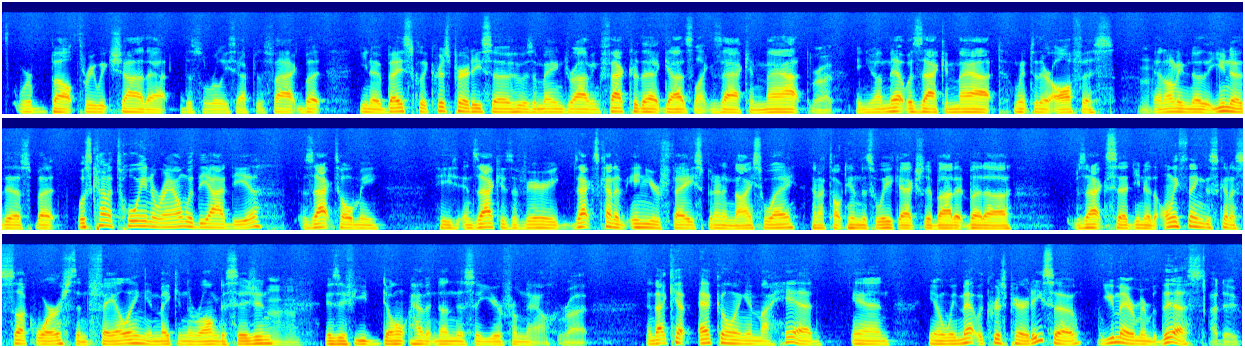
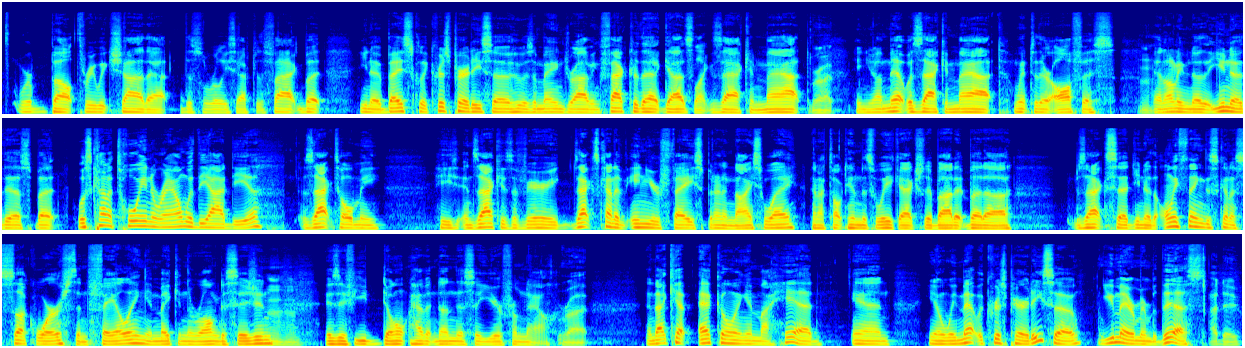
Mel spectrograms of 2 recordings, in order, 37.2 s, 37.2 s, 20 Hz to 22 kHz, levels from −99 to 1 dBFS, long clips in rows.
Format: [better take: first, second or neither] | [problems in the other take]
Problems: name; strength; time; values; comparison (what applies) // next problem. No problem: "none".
second | hiss; faint; throughout; 25 dB below the speech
